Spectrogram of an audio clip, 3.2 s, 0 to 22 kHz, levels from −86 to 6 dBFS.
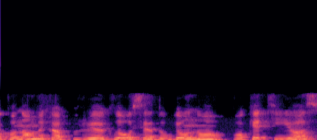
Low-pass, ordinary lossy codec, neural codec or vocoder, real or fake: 7.2 kHz; AAC, 64 kbps; none; real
